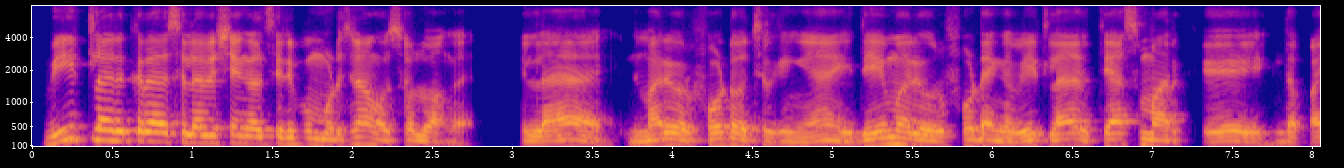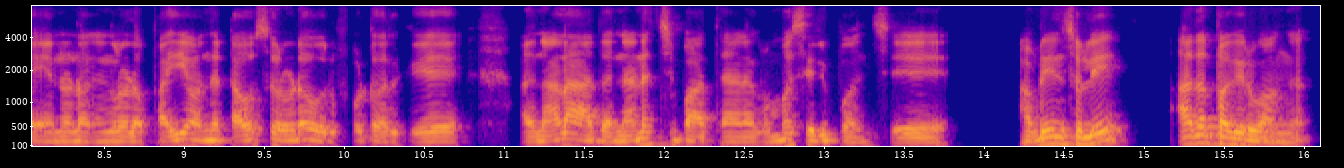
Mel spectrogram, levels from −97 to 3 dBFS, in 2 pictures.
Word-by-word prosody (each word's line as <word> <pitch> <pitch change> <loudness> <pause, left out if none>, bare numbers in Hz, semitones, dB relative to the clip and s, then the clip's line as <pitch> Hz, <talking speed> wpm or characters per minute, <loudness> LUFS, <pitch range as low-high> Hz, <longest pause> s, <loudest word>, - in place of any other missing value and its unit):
வீட்ல 235 0 +1
இருக்கிற 200 0 +4 0.2
சில 165 - +4
விஷயங்கள் 155 -2 +1
சிரிப்பு 140 -2 0
மூட்டுச்சுனா 120 +4 -1
அவுங்க - - -1
சொல்லுவாங்க, 105 -2 -1 0.4
"இல்ல, 100 0 +3 0.5
இந்த 95 - -4
மாரி 110 +4 +3
ஒரு 100 - -2
ஃபோட்டோ 125 +1 +1
வெச்சிருக்கீங்க. 95 -2 -2 0.2
இதே 115 +6 +1
மாரி 125 -3 +2
ஒரு 100 - +1
ஃபோட்டோ 115 - 0
எங்க 100 -2 +1
வீட்ல 115 +1 0
வித்தியாசமா 120 -2 0
இருக்கு. 100 -2 -4 0.3
இந்த - - -3
பையன 95 0 -1
நாங்க 95 0 -5
எங்களோட 100 0 0
பையன் 120 +2 +1
வந்து 110 0 +1
டவுசரோட 110 0 0
ஒரு - - -6
ஃபோட்டோ - - -5
இருக்கு. 95 +1 -3 0.6
அதனால 100 +3 0 0.2
அத 100 -1 -1
நெனச்சு 130 +4 -2
பார்த்தேன். 95 -1 -3
எனக்கு 95 0 -4
ரொம்ப 120 - -1
சிரிப்பு 105 -1 0
வந்துச்சு." 90 0 -5 0.7
அப்படீன்னு 145 +2 +3
சொல்லி 140 - +5 0.5
அதப் 165 +1 +1
பகிர்வாங்க. 100 -9 +3
110 Hz, 165 wpm, -23 LUFS, 100-130 Hz, 0.7 s, சொல்லி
